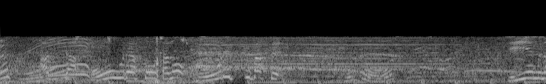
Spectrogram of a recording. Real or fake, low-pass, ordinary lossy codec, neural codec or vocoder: real; 3.6 kHz; none; none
